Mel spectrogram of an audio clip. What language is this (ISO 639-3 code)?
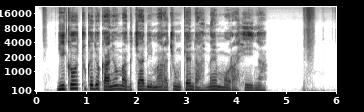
luo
